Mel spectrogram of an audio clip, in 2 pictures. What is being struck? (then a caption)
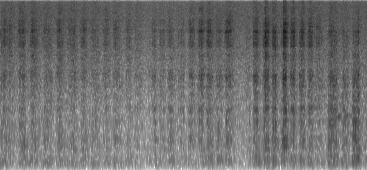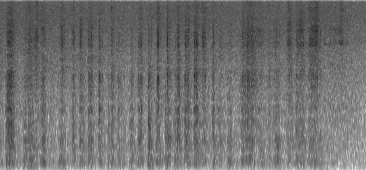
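Drawing paper under a metal pen nib. A metal dip-pen nib draws ink lines on a large, flat sheet of white drawing paper. Dry, bright scratching strokes come in quick, uneven bursts, growing louder and denser near the middle before easing off toward the end.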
